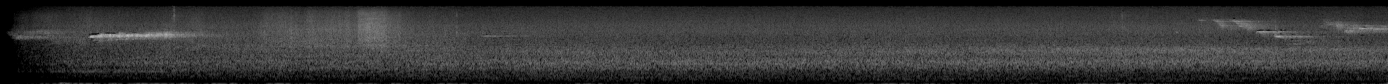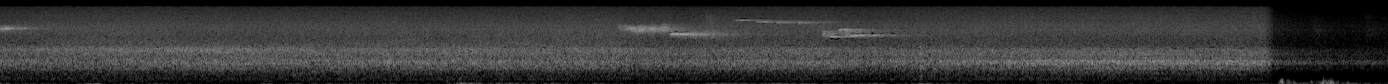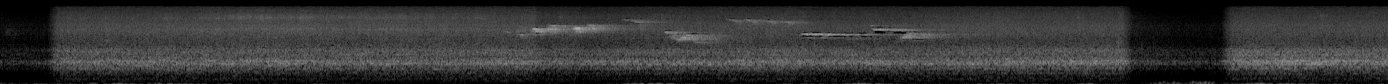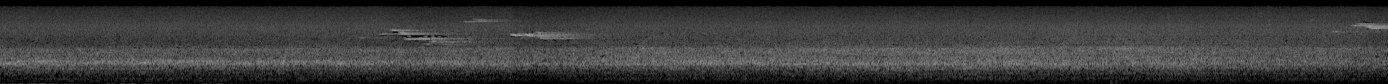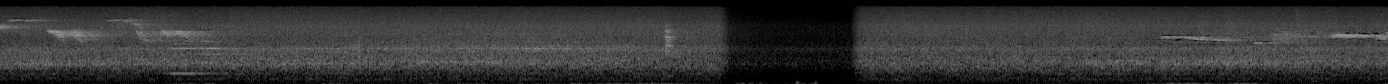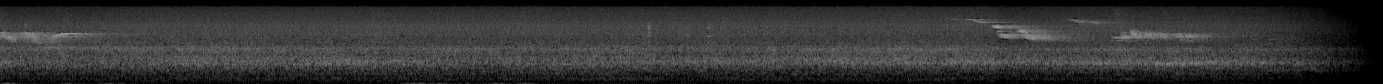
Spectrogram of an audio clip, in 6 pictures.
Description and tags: Oiseau nocturne rue du Volga Paris
A night bird singing in my small street rue du Volga, in the east of Paris.
There's a park here and they have energy all night since it's spring !
city, garden, nature, night-bird, paris, park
